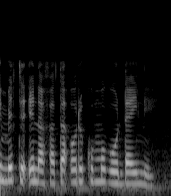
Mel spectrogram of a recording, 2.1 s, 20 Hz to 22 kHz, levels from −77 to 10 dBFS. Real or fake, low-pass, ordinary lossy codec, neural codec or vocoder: real; 7.2 kHz; MP3, 96 kbps; none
